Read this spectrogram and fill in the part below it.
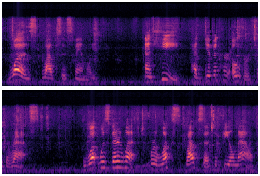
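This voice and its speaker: Slow, expressive woman reading a storybook. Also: fairly high pitch, a little hiss or hum, low-quality recording. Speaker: read-aloud narrator of a children's novel. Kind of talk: expressive scripted storybook narration.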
